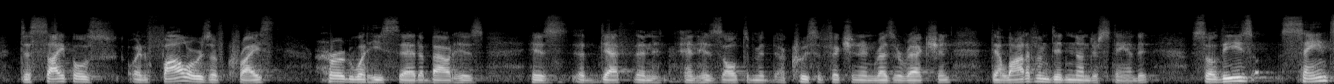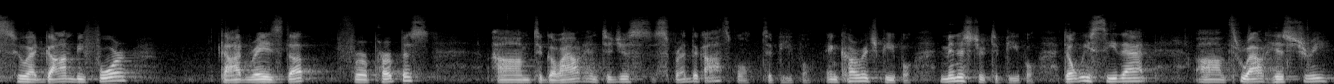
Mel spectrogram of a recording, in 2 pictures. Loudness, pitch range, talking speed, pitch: -19 LUFS, 100-135 Hz, 145 wpm, 115 Hz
